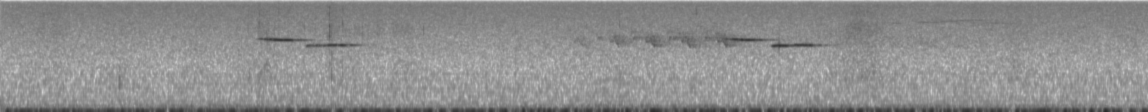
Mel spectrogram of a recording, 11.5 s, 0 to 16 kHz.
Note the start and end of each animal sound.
[2.40, 3.66] Black-capped Chickadee (Poecile atricapillus)
[5.54, 7.33] Ovenbird (Seiurus aurocapilla)
[7.07, 8.32] Black-capped Chickadee (Poecile atricapillus)
[8.16, 9.79] Ovenbird (Seiurus aurocapilla)
[8.62, 10.35] Golden-crowned Kinglet (Regulus satrapa)

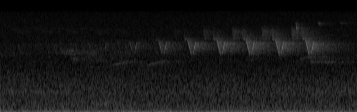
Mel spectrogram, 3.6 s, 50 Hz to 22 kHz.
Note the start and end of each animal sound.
[0.00, 1.40] Black-and-white Warbler (Mniotilta varia)
[0.34, 3.58] Red-eyed Vireo (Vireo olivaceus)
[0.93, 3.50] Ovenbird (Seiurus aurocapilla)
[1.07, 1.82] Tufted Titmouse (Baeolophus bicolor)
[2.85, 3.58] American Robin (Turdus migratorius)

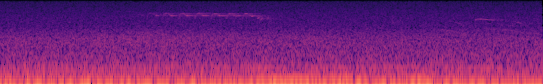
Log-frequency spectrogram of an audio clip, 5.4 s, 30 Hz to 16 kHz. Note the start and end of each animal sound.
[1.37, 2.81] Yellow-rumped Warbler (Setophaga coronata)
[4.38, 5.31] Blue Jay (Cyanocitta cristata)

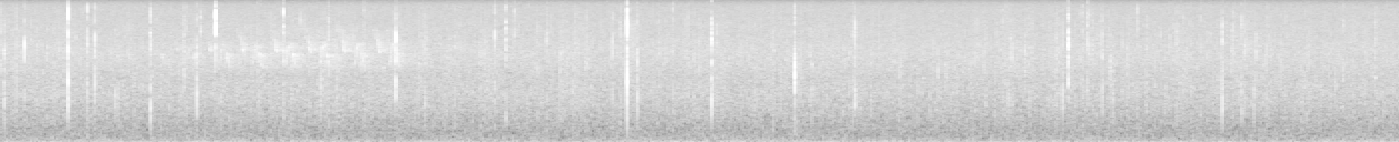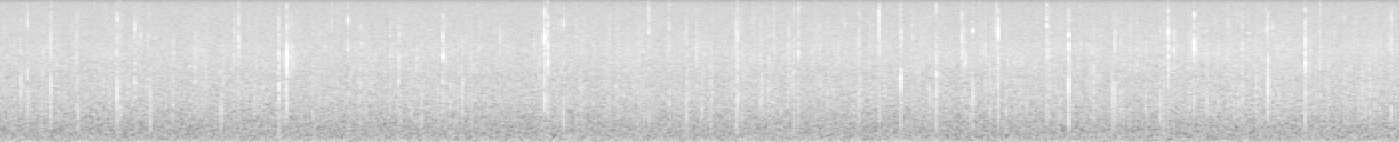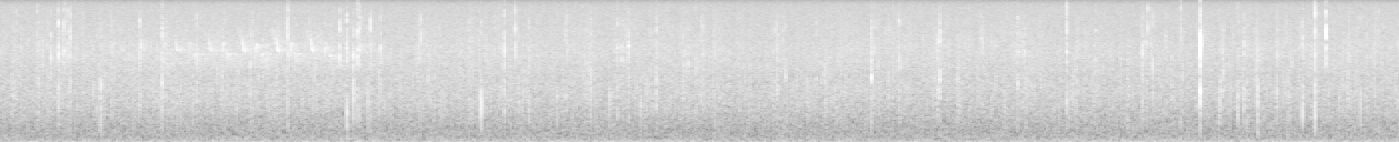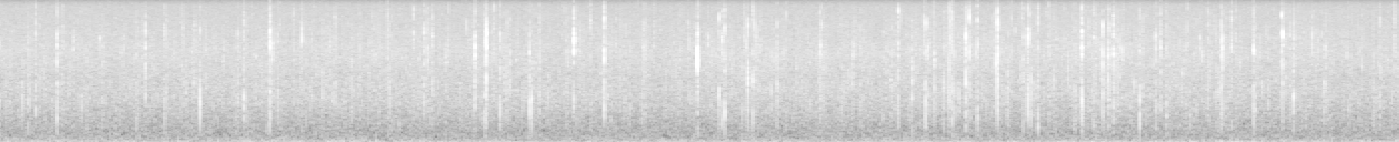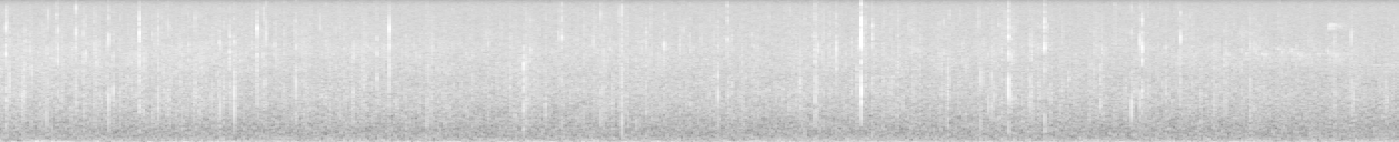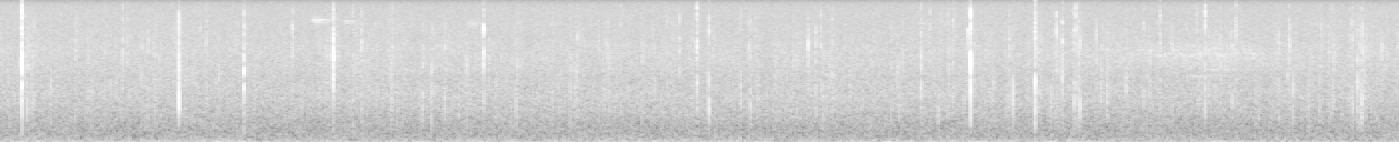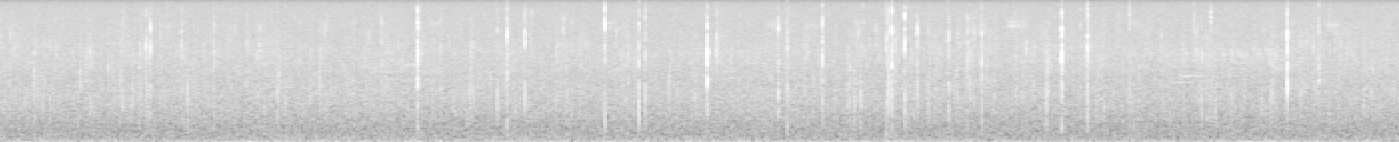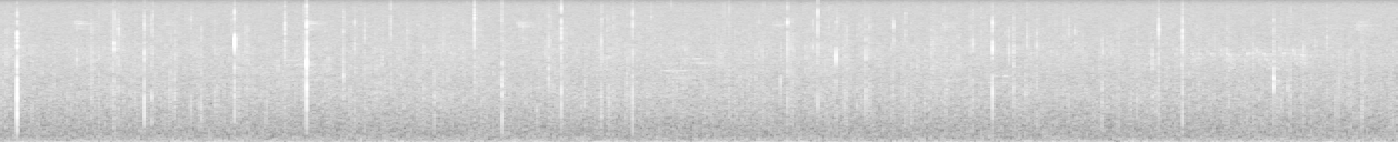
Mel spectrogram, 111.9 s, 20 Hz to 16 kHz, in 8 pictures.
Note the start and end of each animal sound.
[1.71, 4.26] Ovenbird (Seiurus aurocapilla)
[29.32, 31.77] Ovenbird (Seiurus aurocapilla)
[68.00, 69.57] Ovenbird (Seiurus aurocapilla)
[80.95, 82.69] Ovenbird (Seiurus aurocapilla)
[95.16, 96.86] Ovenbird (Seiurus aurocapilla)
[109.39, 111.14] Ovenbird (Seiurus aurocapilla)

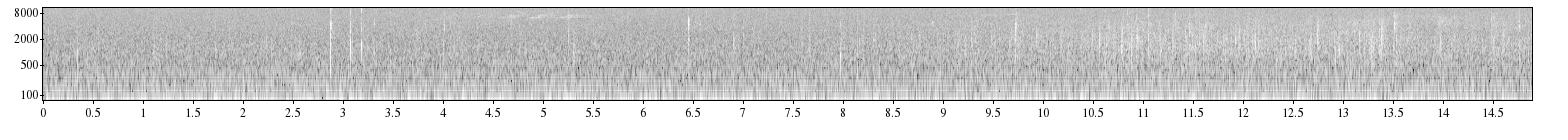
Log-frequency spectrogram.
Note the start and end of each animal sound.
[3.92, 5.41] Black-and-white Warbler (Mniotilta varia)

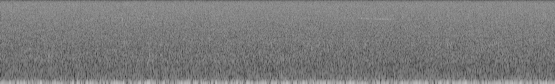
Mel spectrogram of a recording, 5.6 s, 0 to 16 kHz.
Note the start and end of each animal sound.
[3.44, 4.10] Cedar Waxwing (Bombycilla cedrorum)

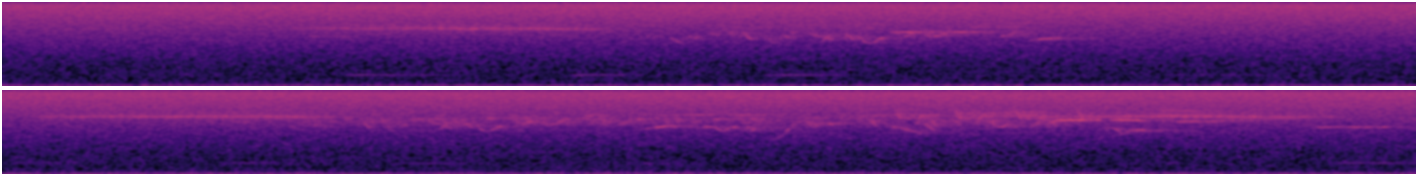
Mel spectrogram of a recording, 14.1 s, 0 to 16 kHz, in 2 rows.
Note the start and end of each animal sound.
[1.29, 3.02] Dark-eyed Junco (Junco hyemalis)
[1.57, 4.32] Mourning Dove (Zenaida macroura)
[3.27, 5.37] Purple Finch (Haemorhous purpureus)
[3.56, 5.20] Black-throated Green Warbler (Setophaga virens)
[7.16, 8.84] Dark-eyed Junco (Junco hyemalis)
[8.25, 14.14] Purple Finch (Haemorhous purpureus)
[10.21, 11.02] Black-throated Green Warbler (Setophaga virens)
[12.20, 13.78] Dark-eyed Junco (Junco hyemalis)

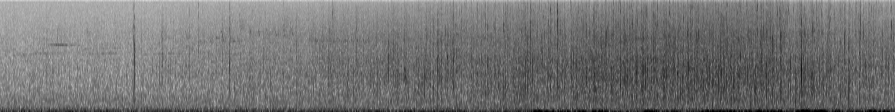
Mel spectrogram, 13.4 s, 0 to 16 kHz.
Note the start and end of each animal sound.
[0.00, 2.88] White-breasted Nuthatch (Sitta carolinensis)
[0.73, 1.82] Black-capped Chickadee (Poecile atricapillus)
[2.56, 5.61] Winter Wren (Troglodytes hiemalis)
[8.69, 9.75] Eastern Wood-Pewee (Contopus virens)

